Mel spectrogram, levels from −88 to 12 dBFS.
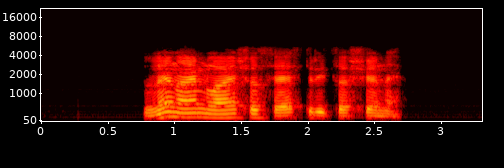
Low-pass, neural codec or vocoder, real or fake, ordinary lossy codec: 5.4 kHz; none; real; Opus, 24 kbps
